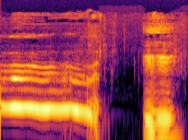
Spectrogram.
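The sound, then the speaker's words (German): A human voice imitates Doberman dogs yelping, with two drawn-out, whining howls: a long, steady, high one that drops at the end, then after a short silence a shorter, lower, wavering cry. “dann laufen die Dobermänner vor und man glaubt, die zerfetzen dich gleich und dann hört man so”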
